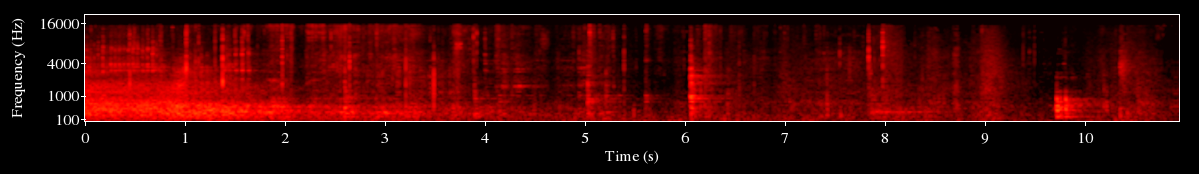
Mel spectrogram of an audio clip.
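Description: Faint clinks and knocks of an iron poker working burning coal in a forge firepot, with crackling from the fire. A rushing noise fades out over the first two seconds, and there is a sharper knock about six seconds in and another near the end.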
